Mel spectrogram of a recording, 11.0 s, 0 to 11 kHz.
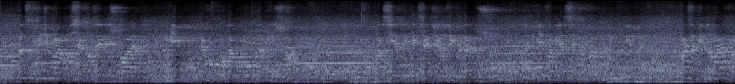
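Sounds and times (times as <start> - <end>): man's voice over loudspeakers: 0.0 - 11.0
steady noisy background: 0.0 - 11.0.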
